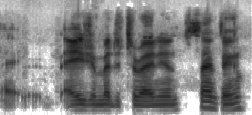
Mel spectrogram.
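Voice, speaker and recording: A man's voice: lowish voice, fairly even intonation, moderate pace, clear, resonant tone, dull audio. A man on a live panel who cuts in bluntly, calling out "yo" and "man" to get his question heard. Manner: blunt, repeats "yo" and "man" to break in. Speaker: panel participant. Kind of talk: heated debate on a live call-in panel.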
